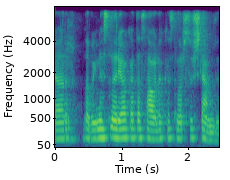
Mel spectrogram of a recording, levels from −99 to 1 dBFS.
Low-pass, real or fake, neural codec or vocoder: 7.2 kHz; real; none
